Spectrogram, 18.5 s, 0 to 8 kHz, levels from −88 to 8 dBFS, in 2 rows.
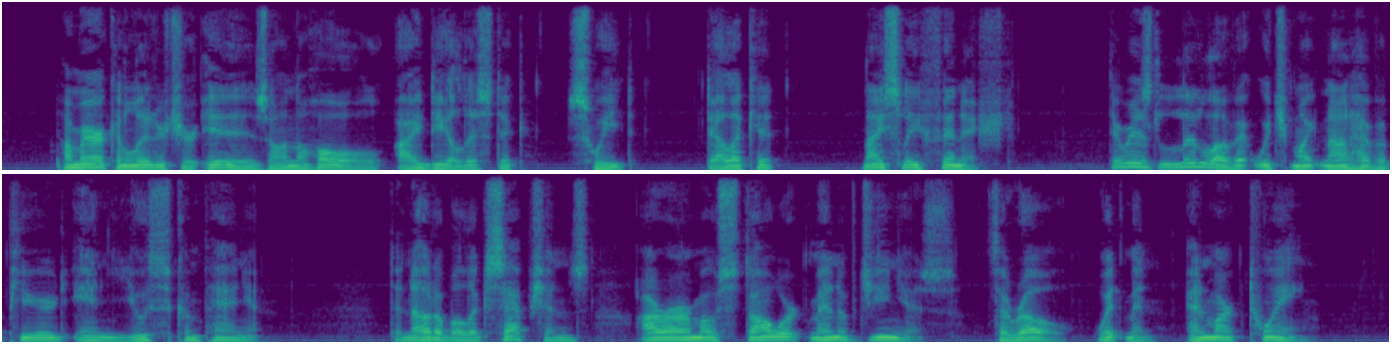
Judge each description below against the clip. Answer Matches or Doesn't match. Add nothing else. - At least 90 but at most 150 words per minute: Matches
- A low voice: Matches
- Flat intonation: Doesn't match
